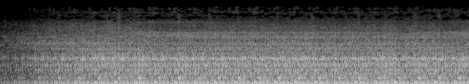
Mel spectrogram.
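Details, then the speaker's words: Duramax diesel truck with Allison 10-speed at idle: steady idle with a light, fast ticking running through it, the familiar Duramax tick; source not pinned down; ticking at idle. "you guys can hear that it's like going back and forth tick tick tick tick tick it's got a weird ticking the famous der max tick"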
